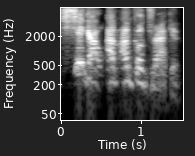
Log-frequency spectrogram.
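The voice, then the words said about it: Poor imitation of cartoon villain voice. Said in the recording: “that was the worst John DiMaggio dragon impression in the world”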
